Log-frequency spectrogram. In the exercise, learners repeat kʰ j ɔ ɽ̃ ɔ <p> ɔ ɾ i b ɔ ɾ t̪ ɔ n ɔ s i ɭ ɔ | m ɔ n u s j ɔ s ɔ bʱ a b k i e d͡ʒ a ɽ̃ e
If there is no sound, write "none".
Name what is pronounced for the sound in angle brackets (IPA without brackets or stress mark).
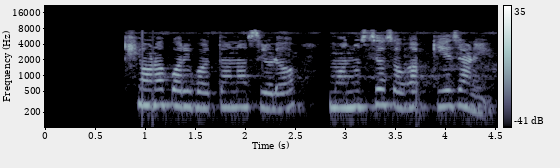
p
